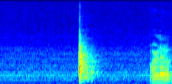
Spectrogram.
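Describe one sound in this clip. A glass jar knocks down onto a hard counter.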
